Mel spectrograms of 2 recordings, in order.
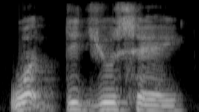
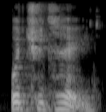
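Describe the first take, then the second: First: Every word is said fully and carefully. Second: It is said fast with words reduced.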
